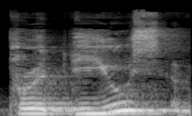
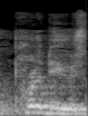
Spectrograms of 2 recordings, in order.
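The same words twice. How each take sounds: First: The stress is on the second syllable. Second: The stress is on the first syllable. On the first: It is used as a verb. "وقتی به عنوان فعل باشه استرس تو قسمت دومه" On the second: It is used as a noun. "وقتی به عنوان اسم باشه بچه produce تلفظ می شود"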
